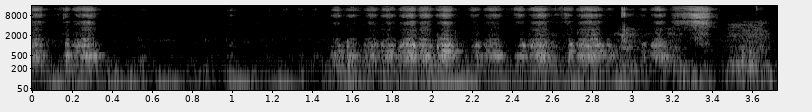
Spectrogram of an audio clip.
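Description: Pencil drawing dark lines on paper, a soft, close scratching that comes in short repeated strokes, quiet and continuous with no speech.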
